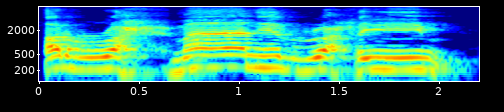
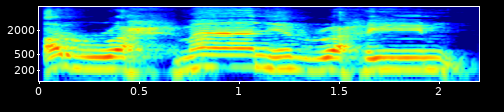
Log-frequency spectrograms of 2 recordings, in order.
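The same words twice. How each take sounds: Both takes have the same delivery.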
